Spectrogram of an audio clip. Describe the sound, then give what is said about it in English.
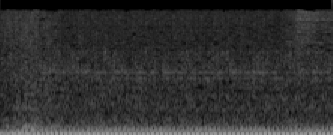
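Kubota RTV utility vehicle engine running at a steady idle: a loud, continuous low rumble with a slight rapid throb. The pitch stays even throughout, with no voices. “That's the sound of a Kubota RTV utility vehicle.”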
